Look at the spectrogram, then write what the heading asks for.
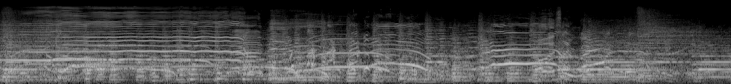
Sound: applause

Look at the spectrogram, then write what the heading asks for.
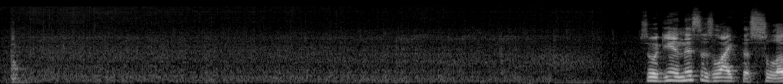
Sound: sizzling

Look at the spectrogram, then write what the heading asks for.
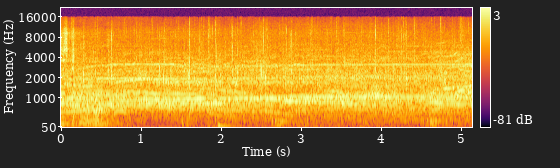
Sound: crowd cheering

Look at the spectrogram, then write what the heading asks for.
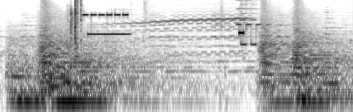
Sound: beeping

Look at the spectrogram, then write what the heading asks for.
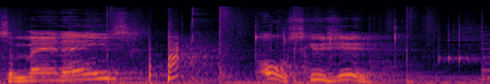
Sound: lid popping

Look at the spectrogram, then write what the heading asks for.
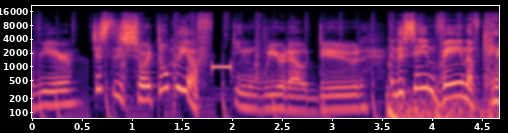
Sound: beep

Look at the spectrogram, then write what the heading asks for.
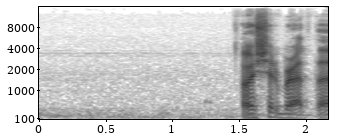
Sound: gentle underwater bubbling

